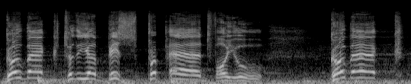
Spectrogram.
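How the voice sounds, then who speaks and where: Old wizard: British, theatrical and commanding, widely swinging pitch, grave authority for radio fantasy. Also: male voice, very animated, slow, sharp tone, a little hiss or hum, heavily acted. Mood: defiant, commanding. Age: older. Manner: declamatory, solemn, theatrical. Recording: 1980s radio drama with music behind.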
